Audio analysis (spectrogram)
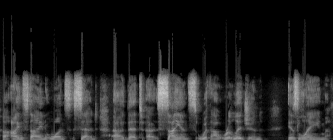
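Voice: medium pitch, mellow. A preacher delivering a sermon with scripture readings, explaining ideas and often rephrasing them.

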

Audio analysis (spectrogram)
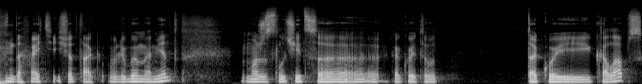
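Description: A young man co-hosting a podcast, speaking loosely and wryly with a touch of sarcasm. His voice has a heavy gravelly fry throughout. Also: mid-range voice, warm tone. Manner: wry, slightly sarcastic, loose and joking. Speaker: podcast co-host. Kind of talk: casual discussion.

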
